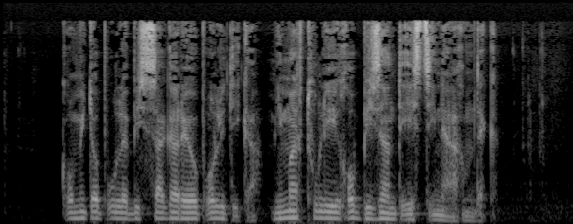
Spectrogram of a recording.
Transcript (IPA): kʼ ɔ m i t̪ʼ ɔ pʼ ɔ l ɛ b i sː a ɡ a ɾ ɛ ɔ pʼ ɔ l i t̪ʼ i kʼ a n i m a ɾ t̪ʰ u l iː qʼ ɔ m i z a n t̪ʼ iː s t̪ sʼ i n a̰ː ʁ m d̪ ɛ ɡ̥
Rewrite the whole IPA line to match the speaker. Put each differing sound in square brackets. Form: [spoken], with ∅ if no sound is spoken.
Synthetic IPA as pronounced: kʼ ɔ m i t̪ʼ ɔ pʼ [u] l ɛ b i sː a ɡ a ɾ ɛ ɔ pʼ ɔ l i t̪ʼ i kʼ a [m] i m a ɾ t̪ʰ u l iː qʼ ɔ [b] i z a n t̪ʼ iː s t̪ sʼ i n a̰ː ʁ m d̪ ɛ ɡ̥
